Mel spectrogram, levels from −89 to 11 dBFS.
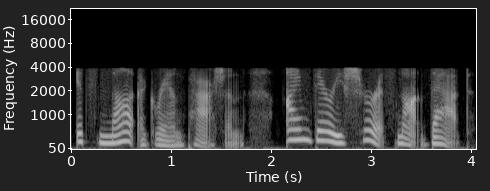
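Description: No faults: the speech carries the narrow band of G.711 telephone coding, with nothing above 3.8 kHz, and no defect intrudes anywhere in the clip.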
